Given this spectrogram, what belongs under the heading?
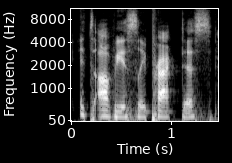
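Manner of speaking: ordinary talk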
